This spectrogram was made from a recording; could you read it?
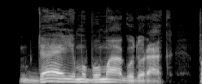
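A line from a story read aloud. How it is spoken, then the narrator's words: Hissed through teeth. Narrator (Russian): процедил угорь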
